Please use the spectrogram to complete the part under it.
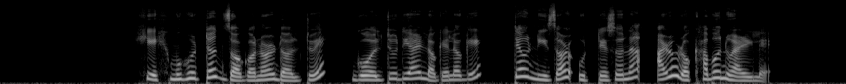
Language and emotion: Assamese, happy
